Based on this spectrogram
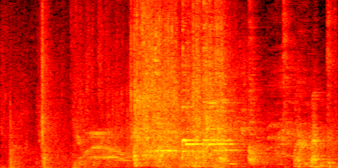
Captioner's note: bottles clanking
